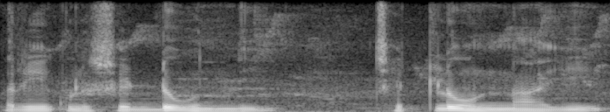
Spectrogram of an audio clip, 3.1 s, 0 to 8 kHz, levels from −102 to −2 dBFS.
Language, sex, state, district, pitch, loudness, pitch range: Telugu, male, Telangana, Mahabubabad, 100 Hz, -19 LUFS, 95-110 Hz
